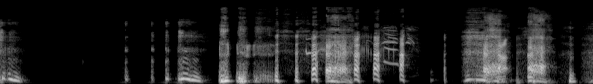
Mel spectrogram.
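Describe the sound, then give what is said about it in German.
Throat clearing sound effect: many rough, throaty rasps and grunts, starting with a few short isolated bursts and then turning into longer, denser, clustered hacks, loud and alone with no talk. “spiele dir das Geräusch Räuspern Nummer 17 vor”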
